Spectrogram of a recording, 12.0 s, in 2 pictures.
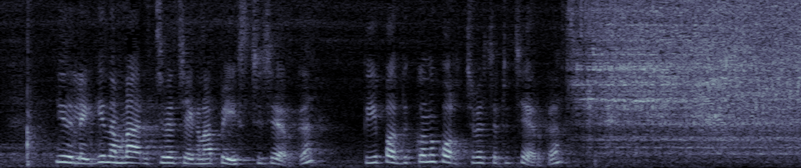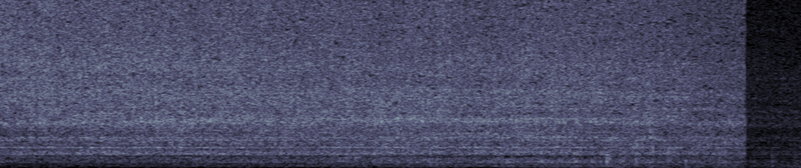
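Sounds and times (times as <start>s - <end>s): paste sizzling in hot oil: 4.2s - 12.0s.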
